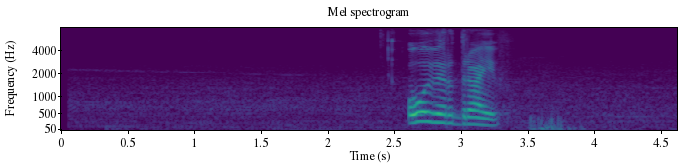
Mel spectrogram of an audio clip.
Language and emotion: Russian, neutral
